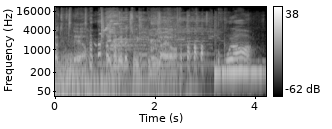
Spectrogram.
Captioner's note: in a flowery voice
